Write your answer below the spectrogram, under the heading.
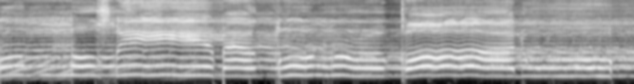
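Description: A man reciting the Quran in a slow, melodic tilawat style, drawing out long held notes with wavering ornaments and swooping rises, amplified through a microphone.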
